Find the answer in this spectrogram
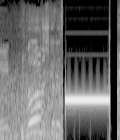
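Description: A man speaking, then about two-thirds of the way in a loud, steady, single-pitched beep lasting about a second, with all other sound cut out beneath it: an edited-in censor bleep over the speech.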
